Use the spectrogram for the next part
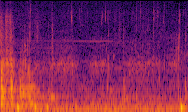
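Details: A large bull red drum caught while river fishing in strong current gives deep, short knocks, three in quick succession and a fourth after a pause, over splashing water and faint hull noise.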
